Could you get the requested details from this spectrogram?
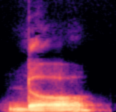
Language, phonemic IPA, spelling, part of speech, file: Odia, /ɖɔ/, ଡ, character, Or-ଡ.oga
- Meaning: The twenty-fifth character in the Odia abugida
